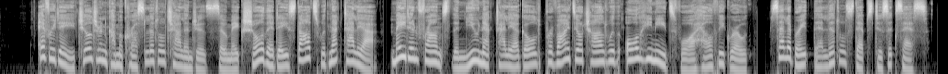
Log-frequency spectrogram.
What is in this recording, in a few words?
commercial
